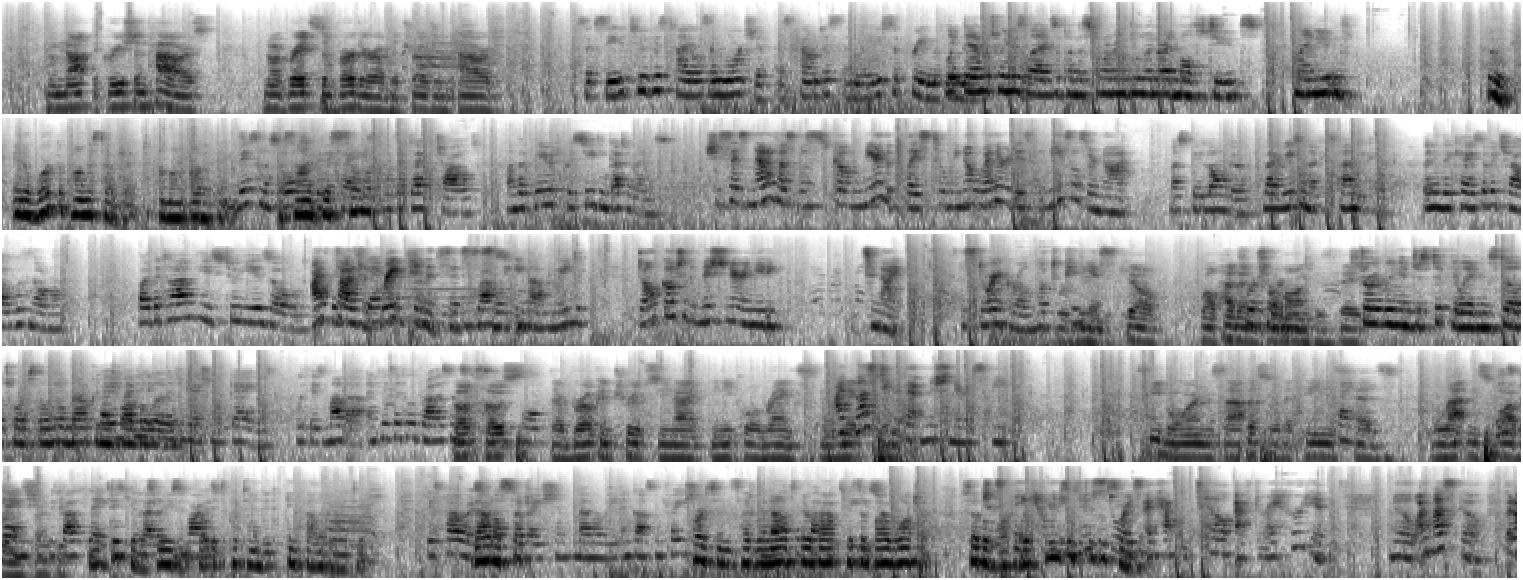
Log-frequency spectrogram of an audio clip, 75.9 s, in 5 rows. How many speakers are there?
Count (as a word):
six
